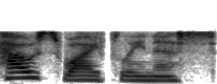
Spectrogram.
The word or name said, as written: housewifeliness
